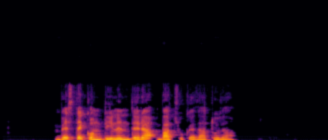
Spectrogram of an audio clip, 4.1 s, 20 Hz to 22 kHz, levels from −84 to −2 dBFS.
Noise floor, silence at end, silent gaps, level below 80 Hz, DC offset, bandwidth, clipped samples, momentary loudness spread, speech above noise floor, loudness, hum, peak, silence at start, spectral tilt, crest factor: -80 dBFS; 1.2 s; none; -60 dBFS; under 0.1%; 8.8 kHz; under 0.1%; 8 LU; 58 dB; -22 LUFS; none; -6 dBFS; 0.7 s; -7.5 dB/octave; 18 dB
